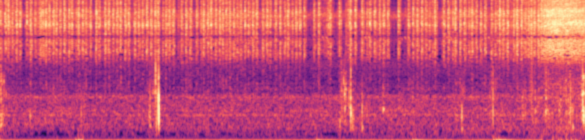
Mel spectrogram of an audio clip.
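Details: Yearling western diamondback rattlesnake kept in captivity. A continuous hissing, high buzz wavers slightly in loudness and swells toward the end. A few soft knocks are heard in the background.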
